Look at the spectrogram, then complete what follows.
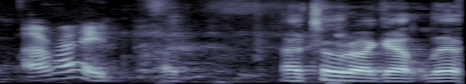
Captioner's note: audience laughs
